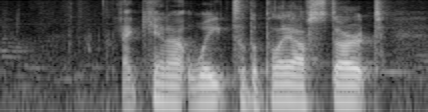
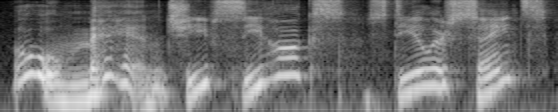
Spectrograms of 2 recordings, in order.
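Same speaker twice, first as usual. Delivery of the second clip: excited; 11 semitones higher, 3 dB louder, much slower than usual. Real, not acted. Excited reaction to schedule.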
